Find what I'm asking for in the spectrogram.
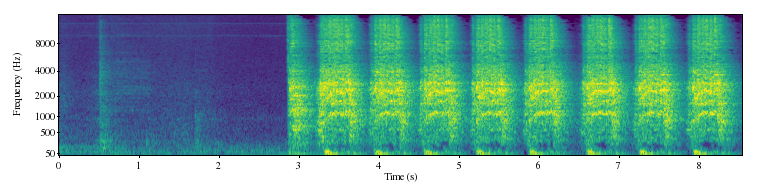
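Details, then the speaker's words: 2005 Yamaha YFZ450 quad, first start attempt after big-bore rebuild: starter labours slowly, about one and a half compression strokes per second, not spinning fast enough, never catches; later ran with glowing red pipe, apparently lean. "doesn't sound like it's spinning over fast enough here"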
